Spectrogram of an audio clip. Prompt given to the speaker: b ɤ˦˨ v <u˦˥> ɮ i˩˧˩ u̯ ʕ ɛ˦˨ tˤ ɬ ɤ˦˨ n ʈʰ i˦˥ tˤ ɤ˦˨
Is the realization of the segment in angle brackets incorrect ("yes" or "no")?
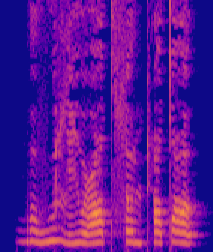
no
